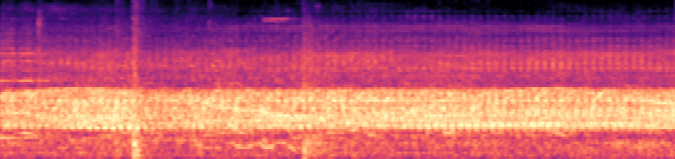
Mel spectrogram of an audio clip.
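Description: Police armoured van's siren wailing steadily while the van drives past. There is a sharp knock about a second and a half in, and shouting voices.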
